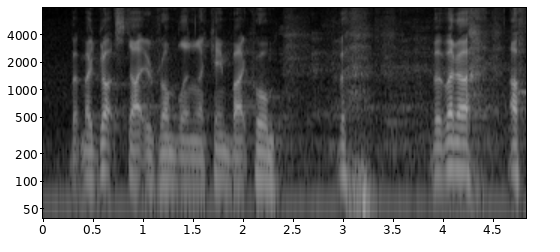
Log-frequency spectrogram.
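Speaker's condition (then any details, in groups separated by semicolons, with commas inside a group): Cleft palate and cleft lip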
